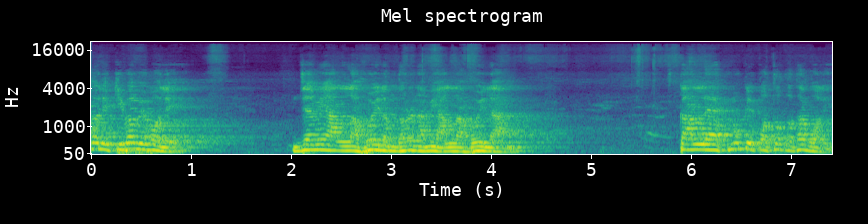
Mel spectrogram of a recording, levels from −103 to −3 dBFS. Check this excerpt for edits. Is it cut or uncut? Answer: uncut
